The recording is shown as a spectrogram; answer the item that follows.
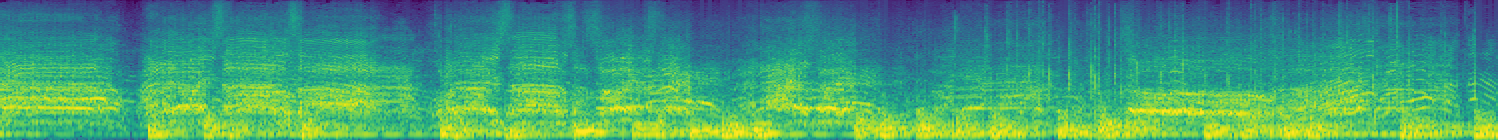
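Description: A crowd of Banshu festival yatai bearers shouting together at full voice as they heave the float, the yells coming in repeated surges.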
